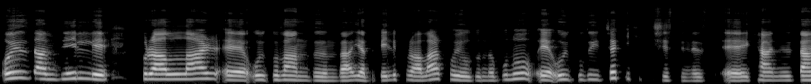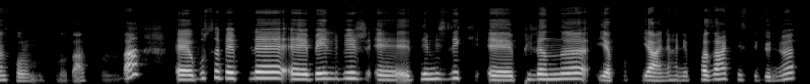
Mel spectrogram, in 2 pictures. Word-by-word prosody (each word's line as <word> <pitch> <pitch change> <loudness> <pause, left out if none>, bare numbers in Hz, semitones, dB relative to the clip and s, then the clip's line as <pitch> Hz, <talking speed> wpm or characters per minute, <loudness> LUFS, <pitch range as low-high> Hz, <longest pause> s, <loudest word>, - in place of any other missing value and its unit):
O 260 - +4
yüzden 265 -6 0
belli 255 -4 +1 0.3
kurallar, 245 +1 +4
eee, 205 -6 +1
uygulandığında 190 -4 -3
ya 190 -2 -1
da - - -34
belli 195 +4 -4
kurallar 210 +4 -1
koyulduğunda 185 -3 -4
bunu, 250 +3 -4
eee, 200 -2 +3
uygulayacak 220 +5 -4
2 255 -2 -22
kişisiniz. 170 -4 -14 0.2
Eee, 175 +1 -1
kendinizden 195 +1 -1
sorumlusunuz 165 -6 -12
aslında. - - -2 0.5
Eee, 220 +1 +5
bu 275 - -6
sebeple, 285 -1 +4
eee, 240 -1 +5
belli 260 0 +2
bir, 275 -2 0
eee, 210 -2 -1
temizlik, 250 +4 -4
eee, 200 -1 +3
planı 240 +3 +2
yapıp 200 +1 -2
yani, 185 -1 +1
hani, 195 -1 -11
pazartesi 220 -1 -2
günü, 220 +10 -4
220 Hz, 130 wpm, -21 LUFS, 195-255 Hz, 0.5 s, Eee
